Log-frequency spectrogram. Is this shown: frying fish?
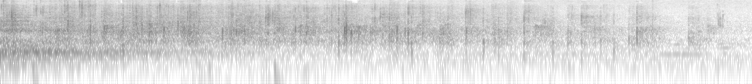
no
